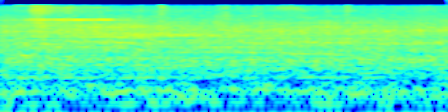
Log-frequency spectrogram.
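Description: Heavy dump truck's diesel engine running steadily at low speed as the truck rolls slowly past, a constant low-pitched engine sound.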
